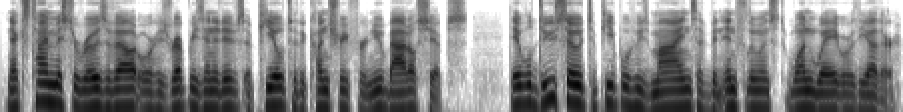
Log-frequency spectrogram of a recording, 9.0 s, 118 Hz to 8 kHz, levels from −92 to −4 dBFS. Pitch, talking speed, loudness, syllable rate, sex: 135 Hz, 200 wpm, -17 LUFS, 5.6 syllables/s, male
